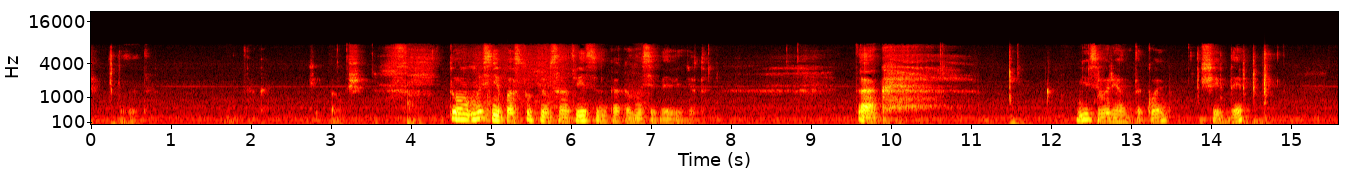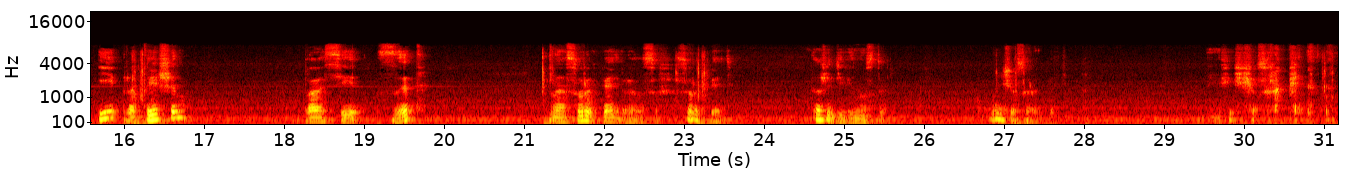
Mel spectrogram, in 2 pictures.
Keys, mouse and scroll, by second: 3.1-6.1 middle drag, 8.3 click, 9.3-14.1 middle drag, 14.1 shift+d.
